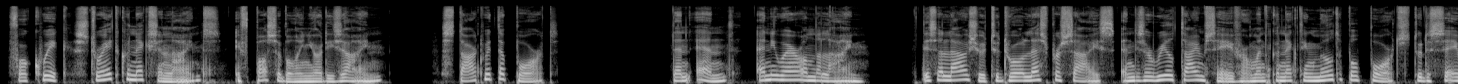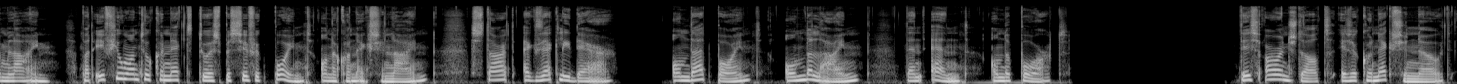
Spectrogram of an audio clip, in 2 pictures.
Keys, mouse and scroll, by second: 1.6 click, 7.7-9.6 right drag, 10.4 click, 11.5-13.6 right drag, 21.4-22.7 drag, 23.1 click, 23.7-24.9 drag, 25.0 click, 25.4 click, 25.6-27.6 right drag.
